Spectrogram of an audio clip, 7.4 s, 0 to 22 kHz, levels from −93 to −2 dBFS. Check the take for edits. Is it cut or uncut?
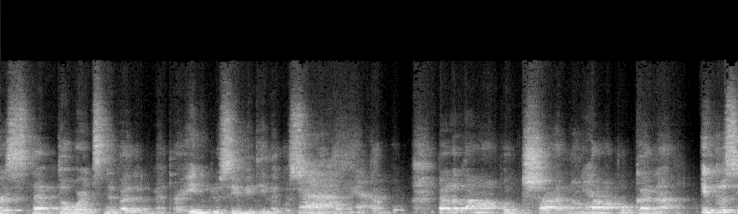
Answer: uncut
